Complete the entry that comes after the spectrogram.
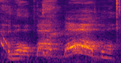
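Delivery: put-on high whiny kitten-baby voice; lightly voiced crying baby; mock baby voice. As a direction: whimper it like a lost little kitten. Voicing the kitten.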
